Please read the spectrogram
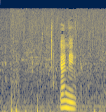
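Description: A single short spoken syllable from a voice about a second in, between stretches of scattered faint clicks and taps, over a faint steady hum.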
